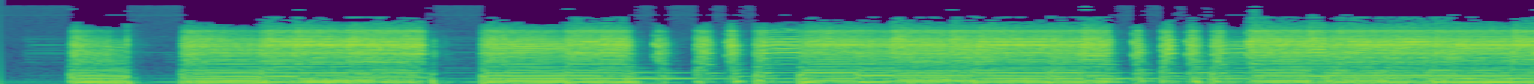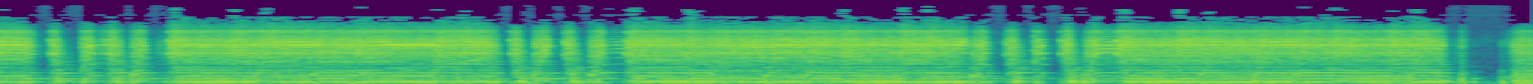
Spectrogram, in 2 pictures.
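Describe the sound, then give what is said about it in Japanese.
Harsh distortion comes from a FET stage with the vacuum tube gain set to maximum: a thick, buzzing harmonic tone in sustained bursts, broken by many abrupt short silences, moderately loud. “今ちょっとフェットの方で歪ましているので、まあフェットの音も乗っているといった感じになります。”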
